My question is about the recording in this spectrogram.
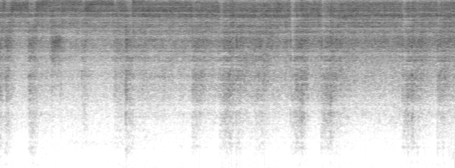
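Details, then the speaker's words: Car cooling system with bubbling noise at heater core when cold, bled: steady high hiss with soft irregular sputters from the bleed point, only steam venting now; trapped air purged. "that yeah it's just steam now so"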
